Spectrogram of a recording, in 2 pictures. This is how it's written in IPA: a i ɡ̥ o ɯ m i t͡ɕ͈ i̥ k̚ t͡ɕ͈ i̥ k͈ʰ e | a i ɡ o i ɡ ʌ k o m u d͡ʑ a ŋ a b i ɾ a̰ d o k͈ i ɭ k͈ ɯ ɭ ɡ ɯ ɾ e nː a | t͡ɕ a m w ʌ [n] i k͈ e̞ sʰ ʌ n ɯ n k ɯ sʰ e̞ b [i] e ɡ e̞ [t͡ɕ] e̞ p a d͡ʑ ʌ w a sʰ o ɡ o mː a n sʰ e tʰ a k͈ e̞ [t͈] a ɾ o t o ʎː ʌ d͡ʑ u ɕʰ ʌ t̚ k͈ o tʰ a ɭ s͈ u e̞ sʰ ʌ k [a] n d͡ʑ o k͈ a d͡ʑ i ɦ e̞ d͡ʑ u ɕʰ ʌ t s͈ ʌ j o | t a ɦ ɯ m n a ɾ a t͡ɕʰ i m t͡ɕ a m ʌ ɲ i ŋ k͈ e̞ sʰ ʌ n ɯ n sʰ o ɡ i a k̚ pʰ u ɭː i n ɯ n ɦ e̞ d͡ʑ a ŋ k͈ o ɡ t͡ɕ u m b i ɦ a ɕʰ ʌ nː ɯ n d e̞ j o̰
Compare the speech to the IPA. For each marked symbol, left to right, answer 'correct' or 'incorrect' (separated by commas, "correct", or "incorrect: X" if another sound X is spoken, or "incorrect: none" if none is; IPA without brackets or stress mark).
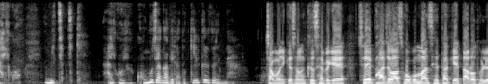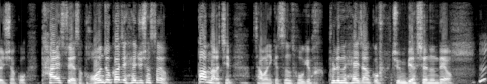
incorrect: ɲ, incorrect: j, correct, correct, incorrect: ʌ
